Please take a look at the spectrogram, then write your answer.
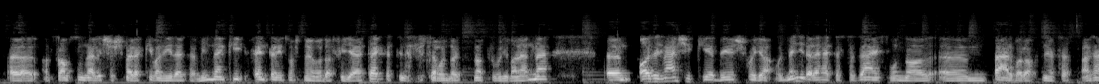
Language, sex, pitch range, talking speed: Hungarian, male, 90-110 Hz, 185 wpm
